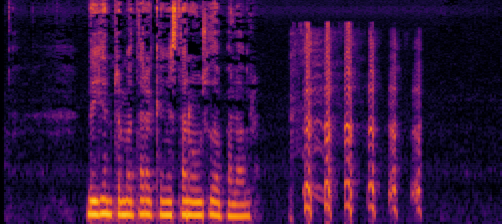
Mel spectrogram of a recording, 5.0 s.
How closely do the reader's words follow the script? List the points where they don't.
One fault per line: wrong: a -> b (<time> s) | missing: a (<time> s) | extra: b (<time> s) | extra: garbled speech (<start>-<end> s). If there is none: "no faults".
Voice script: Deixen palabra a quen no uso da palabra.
wrong: palabra -> rematar (1.2 s)
extra: está (1.7 s)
